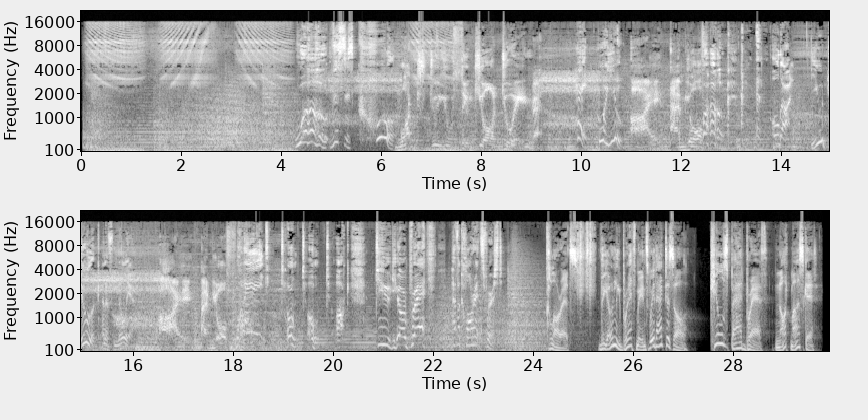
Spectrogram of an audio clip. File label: Asian English, English Singaporean Male; Clorets Starwars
